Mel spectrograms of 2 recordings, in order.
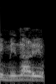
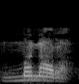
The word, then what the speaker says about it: منارا: تو وہی منارا عوام میں منارا کہا جاتا ہے, اب تو خواص بھی مینارے بولتے ہیں, ہو سکتا ہے غلط العام فصیحون کے زمرے میں آ جائے. بہرحال یہ کہ اس کا صحیح تلفظ وہ ہے منارا, میم پر زبر ہے,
